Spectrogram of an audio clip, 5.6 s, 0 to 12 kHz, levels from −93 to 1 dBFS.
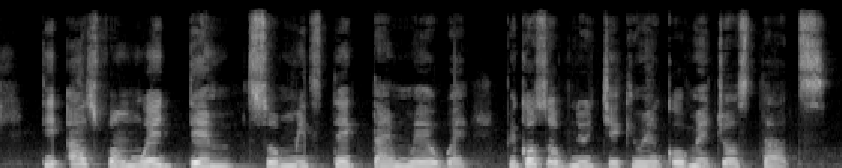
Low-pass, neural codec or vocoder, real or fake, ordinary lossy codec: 10.8 kHz; none; real; MP3, 96 kbps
